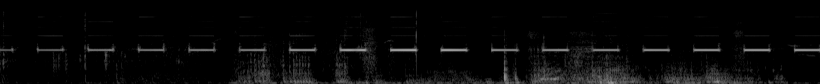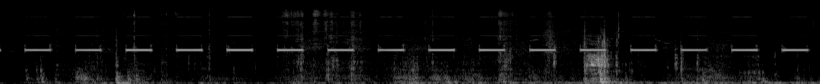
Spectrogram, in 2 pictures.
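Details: Toyota Corolla Verso E12 cabin: a steady high-pitched warning beep repeats about twice a second, with rustling and knocks behind it.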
